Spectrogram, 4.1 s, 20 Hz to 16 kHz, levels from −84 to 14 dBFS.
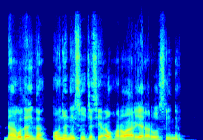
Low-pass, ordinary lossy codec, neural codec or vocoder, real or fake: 14.4 kHz; AAC, 64 kbps; codec, 44.1 kHz, 7.8 kbps, Pupu-Codec; fake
